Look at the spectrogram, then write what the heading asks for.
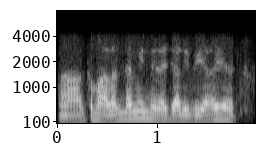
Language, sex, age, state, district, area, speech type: Punjabi, male, 18-30, Punjab, Hoshiarpur, urban, conversation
